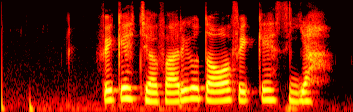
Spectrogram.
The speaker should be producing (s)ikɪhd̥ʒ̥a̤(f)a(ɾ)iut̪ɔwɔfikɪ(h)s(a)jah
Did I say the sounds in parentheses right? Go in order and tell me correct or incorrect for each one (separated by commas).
incorrect, correct, correct, correct, incorrect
